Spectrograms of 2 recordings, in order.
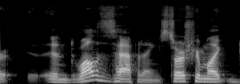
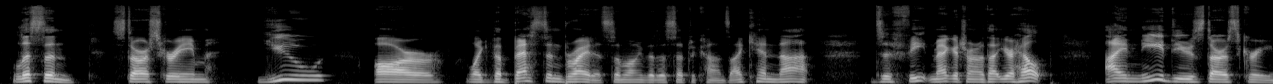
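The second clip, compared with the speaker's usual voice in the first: plain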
